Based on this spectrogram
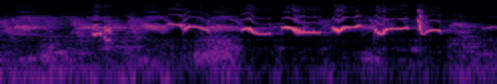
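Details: Oriental magpie-robin singing as a lure: a series of loud, looping whistled notes, each swooping down then up, repeated about every half second above a soft background whistle.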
